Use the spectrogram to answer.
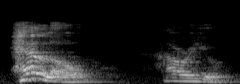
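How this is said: The first word carries the strong stress. "That's accentuating the one"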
